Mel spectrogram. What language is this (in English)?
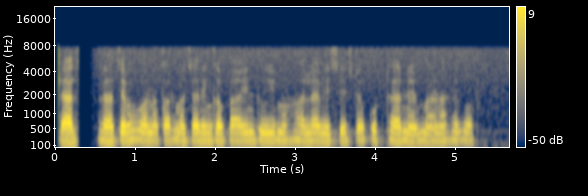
Odia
